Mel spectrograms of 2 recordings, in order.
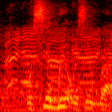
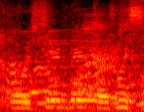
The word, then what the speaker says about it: Oshegbe: Oshegba. Oh, okay, that's his name. Yeah. Okay, Oshegba. So my brother can help pronounce this name. Oshegbe. Okay, that's to be Oshegbe.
